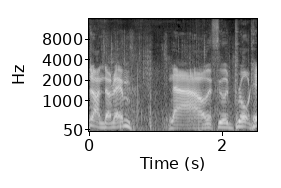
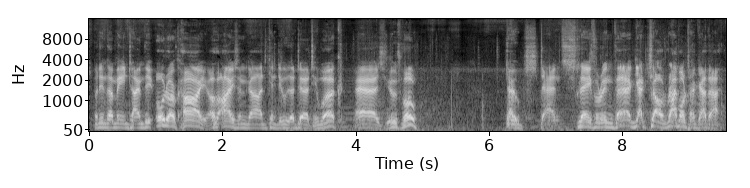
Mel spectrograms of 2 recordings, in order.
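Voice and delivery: barking orc commands. Acted. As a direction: shout the troops onward. Ugluk commanding.

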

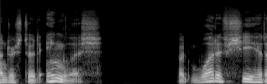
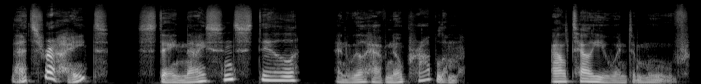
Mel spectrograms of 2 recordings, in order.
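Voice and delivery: light sing-song voice; 2 semitones higher than usual. Acted. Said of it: "light, sing-songy voice".

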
